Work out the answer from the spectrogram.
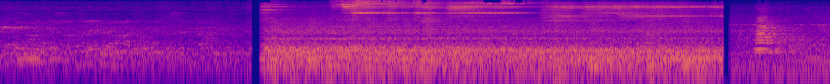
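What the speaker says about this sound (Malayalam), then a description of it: "നമ്മൾ എറണാകുളം പൂനെ വണ്ടി അവിടെ എത്തിയിട്ടുണ്ട്" A superfast express train rumbles loudly past at close range through a railway station, wheels squealing and a horn tooting, with a quieter stretch of station noise before and after.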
